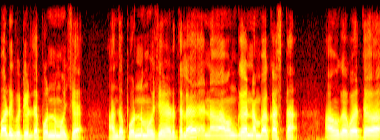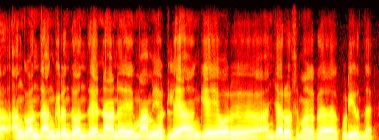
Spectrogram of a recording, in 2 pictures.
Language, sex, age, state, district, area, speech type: Tamil, male, 60+, Tamil Nadu, Namakkal, rural, spontaneous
